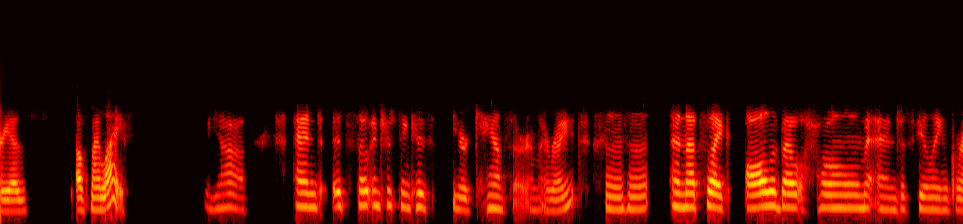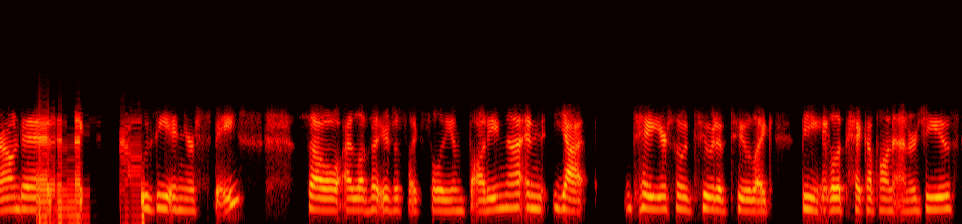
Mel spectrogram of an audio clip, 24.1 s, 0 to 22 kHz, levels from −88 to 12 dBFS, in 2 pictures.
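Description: Speech carried through a G.729 codec for its whole length: nothing passes below 200 Hz or above 3.4 kHz, and the low-bitrate reconstruction gives the voice a plainly audible rough, synthetic edge, which marks it as a speech codec rather than simple band-limiting. VoIP packet loss concealed by the speech codec breaks in at 3.29 to 3.45 s and again at 22.23 to 22.41 s, just before "to pick up". Each time the voice smears into a buzzy tone or coloured noise that fades, and stays weak briefly afterwards. The gaps point to roughly 110 ms of lost audio scattered in short runs of up to 60 to 70 ms. From 12.49 to 13.84 s, just before "in your space", robotic sound from repeated short buffers imposes a rigid 100 Hz metallic buzz. That pitch fits 10 ms of audio being looped while most of the real signal is skipped, likely from audio arriving too seldom. Unlike concealment, it holds steady and does not decay.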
